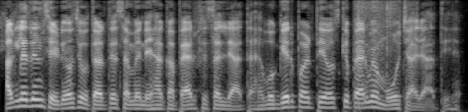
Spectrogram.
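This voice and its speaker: A man's voice: fairly low pitch, lively intonation, fast, mellow. A man giving scripted storybook narration for a family cartoon.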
